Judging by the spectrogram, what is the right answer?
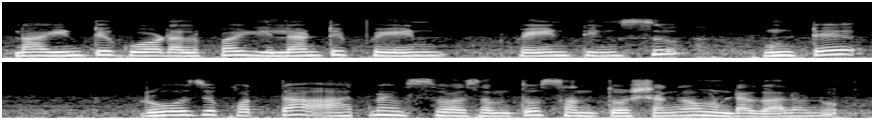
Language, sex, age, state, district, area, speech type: Telugu, female, 45-60, Andhra Pradesh, Alluri Sitarama Raju, rural, spontaneous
